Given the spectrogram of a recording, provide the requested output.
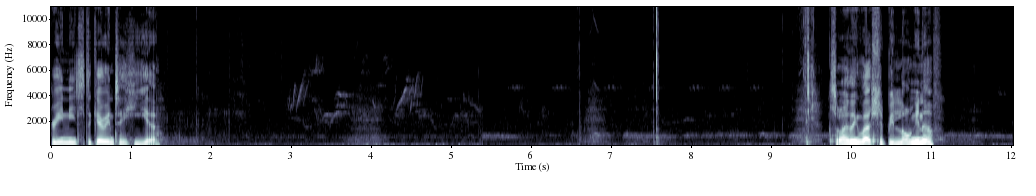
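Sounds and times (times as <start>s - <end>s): faint bird chirps: 2.0s - 10.1s, 11.2s - 12.0s.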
